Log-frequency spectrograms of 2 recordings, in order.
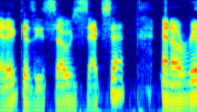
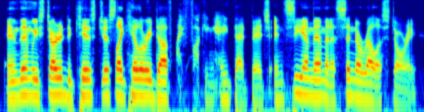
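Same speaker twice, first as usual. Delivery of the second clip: usual speaking voice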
